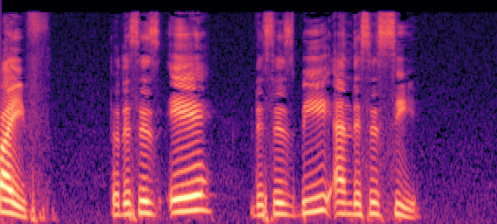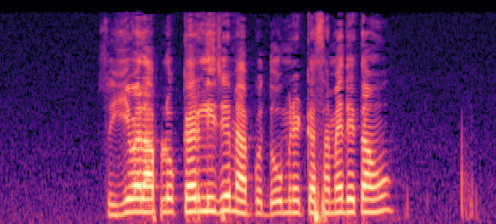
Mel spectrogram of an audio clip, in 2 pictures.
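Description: A young man speaks calmly into a close microphone, explaining.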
